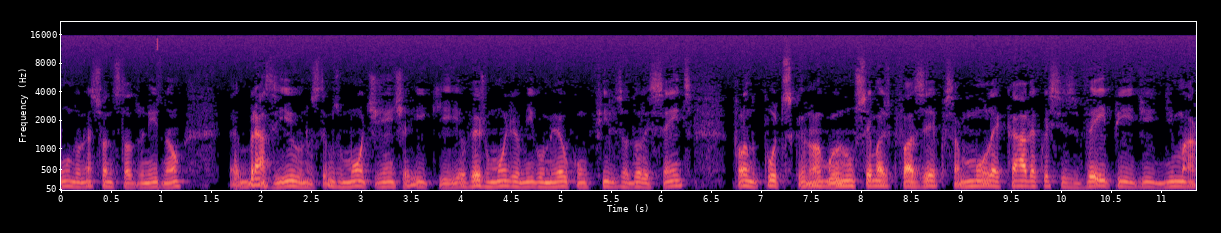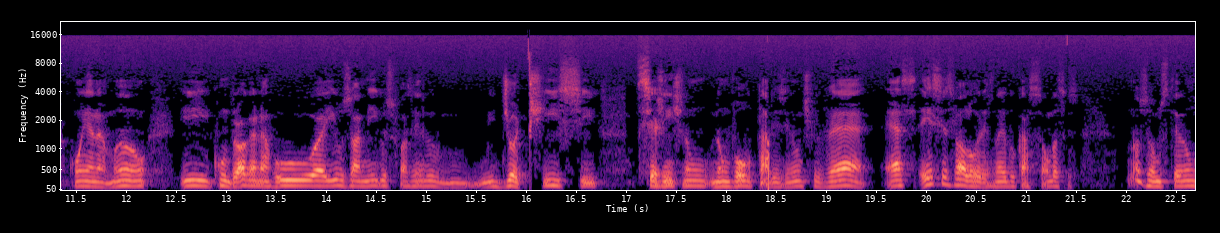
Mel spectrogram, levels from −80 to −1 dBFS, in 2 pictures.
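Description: The whole clip has been reduced to very few bits, a resolution that points to roughly 6-bit samples, with noise shaping feeding the rounding error back so it lands high in the band. The result is low bit depth with noise shaping: a constant, thin hiss sitting only around 10 dB under the sound and climbing steeply toward the top of the spectrum.

On top of that, damaged data in the compressed stream makes the decoder misread frames, lose sync and hunt for the next valid header. Each time, it produces a short chirp, squawk, click or short hole lasting about 40 to 50 ms. This happens at 0.93 to 0.97 s, 16.00 to 16.05 s, 18.37 to 18.43 s and 21.37 to 21.43 s, briefly breaking the flow of the audio each time.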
